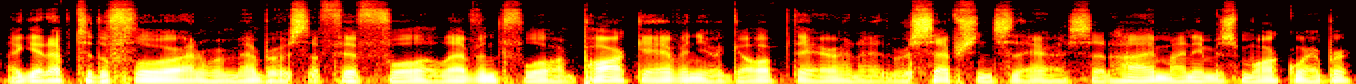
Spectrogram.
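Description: A man's voice: deep voice, little pitch movement, quick pace, warm tone, no echo. An older man with a Brooklyn accent tells a personal story in an emphatic, conversational way, acting out the dialogue. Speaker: storyteller on a talk show.

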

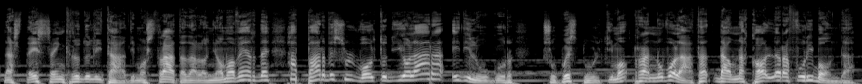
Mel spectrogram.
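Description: Expressive male audiobook narrator. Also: mid-range voice, a little fast, hardly any pauses, soft background music. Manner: expressive reading. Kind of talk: scripted narration.

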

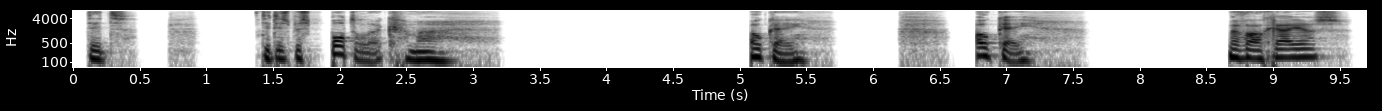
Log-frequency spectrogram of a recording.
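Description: A man's voice: medium pitch, fairly bright tone, husky, exaggerated voice. A man reading a story aloud and voicing a nervous, stout businessman who stammers and hesitates. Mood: pleading.

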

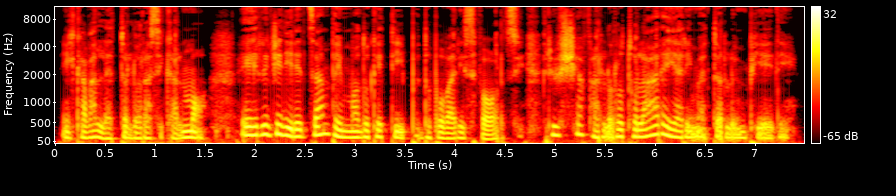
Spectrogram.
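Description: A woman narrating a children's storybook in a calm, measured reading. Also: sits low, vocal fry, slightly rough.

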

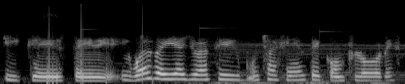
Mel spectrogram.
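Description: A middle-aged woman, calling in to tell a ghost story in a halting way with many fillers, over a phone line. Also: mid-range voice, fairly even intonation. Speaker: caller telling a ghost story.

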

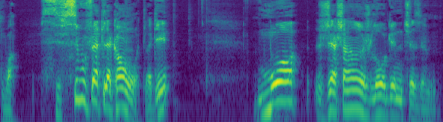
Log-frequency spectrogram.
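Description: Animated man talking hockey. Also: mid-range voice, slow, breathy edge. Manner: lively, mixes English words into French. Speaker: podcast co-host. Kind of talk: casual hockey chat.

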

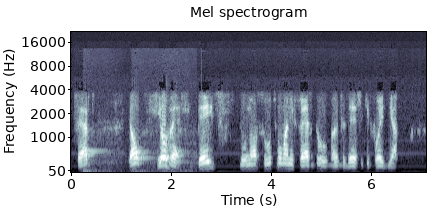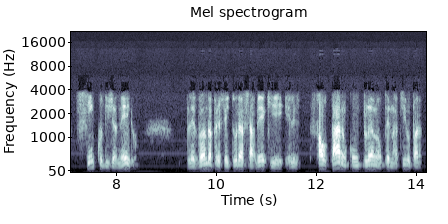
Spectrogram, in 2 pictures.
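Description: A man calling in to a radio interview as a guest spokesman, on a glitching line that keeps cutting out, explaining at length with many "é" and "né" tags. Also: fairly low pitch. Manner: long explanations full of "é" and "né" tags. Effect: glitching audio, the call keeps cutting out. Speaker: guest spokesman for a carnival bloc collective. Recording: tinny phone line breaking up.

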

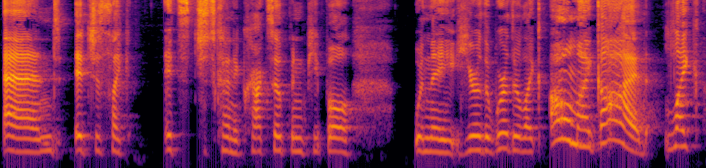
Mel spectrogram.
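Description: Middle-aged woman, guest in a casual chat, animated storyteller who acts out quotes. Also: medium pitch, unhurried. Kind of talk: casual conversational interview.

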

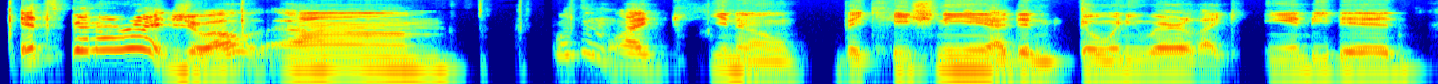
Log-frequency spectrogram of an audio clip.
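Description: A man's voice: mid-range voice, very animated, unhurried. A man speaking as a sports beat writer in casual podcast chat, conversational and wry.

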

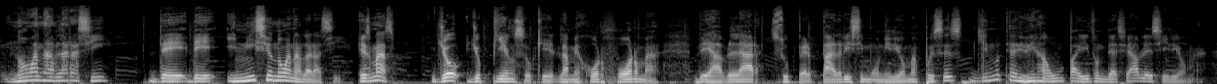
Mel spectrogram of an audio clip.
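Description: A man's voice: medium pitch, expressive, darkish tone, soft background music. Chatty Mexican man teaching English. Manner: friendly, chatty, pauses with fillers. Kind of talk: podcast language lesson.

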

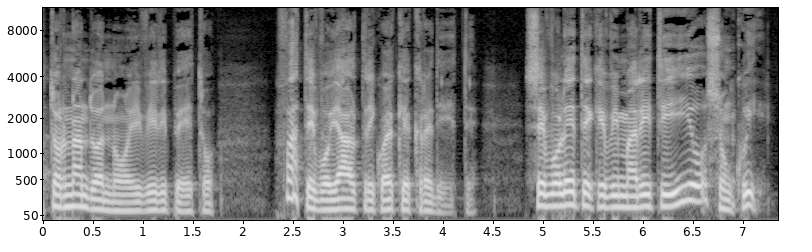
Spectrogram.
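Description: A man's voice: medium pitch, lightly acted. A man reading the part of a timid, fretful older village priest, talking in fussy, rambling bursts. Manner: fussy, rambling, emphatic exclamations. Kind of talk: audiobook character reading.

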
